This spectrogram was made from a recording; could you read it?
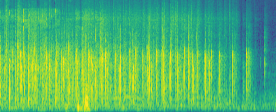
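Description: A crowd applauds steadily with dense, overlapping claps that stay loud and even for several seconds, then thin out into a few scattered claps before stopping.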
